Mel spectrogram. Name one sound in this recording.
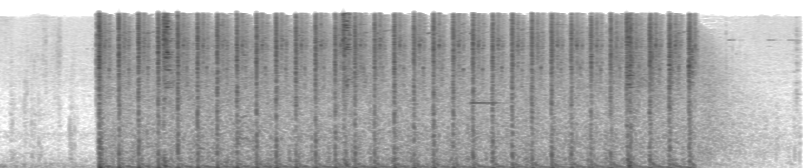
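A gun fires in a rapid automatic burst.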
